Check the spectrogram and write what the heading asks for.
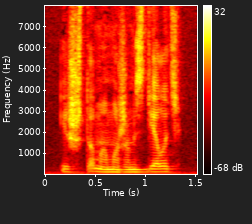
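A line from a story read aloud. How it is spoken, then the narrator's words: Cold adult female voice. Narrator (Russian): холодно ответила взрослая пегасочка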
